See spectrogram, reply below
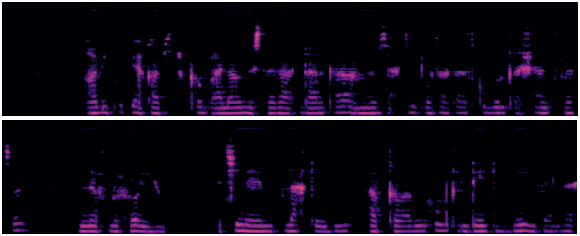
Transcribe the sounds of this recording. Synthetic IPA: ʔaβʔit̪ʰjo̞pʼjakʰaβzɨɾɨkʰːɐβbahlawimɐst̪ʰɐd̪at̪d̪aɾɡaːβmɐβzaħt̪ʰibo̞t̪ʰat̪ʰat̪kʰɨβuɾɡʼaʃant̪ʼɨɾɐt͡sʼɨ | nɐflɨħoɨjːu | ʔɨt̪ʰinajmɨflaħkʰɐjd̪iaβkʰɐβaβixumkʼɨnd̪ɐjɡize̞jɪfɐlːɨħ

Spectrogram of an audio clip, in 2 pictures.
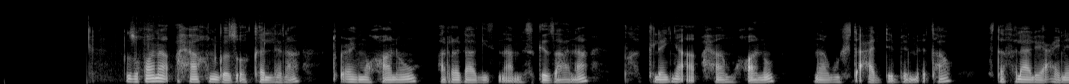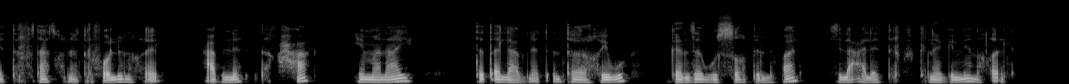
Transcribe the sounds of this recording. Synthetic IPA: zɨxo̞nɐa̰kʼħakɨnɡɐzʔokʰɐlːɐna | t̪ʼɨʕimuxʷa̰nu | ʔarːɐɡaɡit͡sʼnʔa̰mɨsɡɐzana | t̪ʰɨ̥xɨ̥kʰːɨlɐɲːa̰ʔa̰qʼħamuxʷanu | naβwʊʃt̪ʰʼḭʕad̪ːibɨmɨ̰ʔt̪ʰaw | z̥ɨt̪ʰɐfɐlalɐjuʕajnɐt̪ʰːɨɾfɨ̥t̪ʰat̪kʰɨnɐt̪ɾfo̰lːunɨxɨʔɨ̰l | ʕa̰βɨnːɐt̪ɨt̪ʰɐqʼħa | jɛmɐnaj | t̪ʰɐt̪ʼɐlːaβɨnːɐ̰t̪ɨnt̪ʰɐɾɐxiβu | ɡɐnzɐβwʊsːɨxbɨmɨbal | z̥ɨla̰ʕalɐt̪ʰɨɾfkʰɨnɐɡɨnːinɨxɨʔɨ̰l

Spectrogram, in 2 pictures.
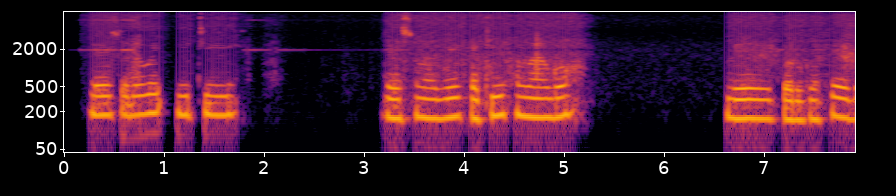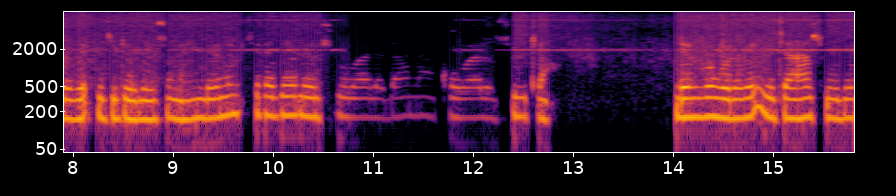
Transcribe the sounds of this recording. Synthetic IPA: lɛsɔɗɔwaʔitʰi | lɛsɔmabɛkatifamaɡɔ | bɛbɔɾɡɔfɛɾɗɔwaʔːitidɔlɛsɔmahindɛɗɔnu̥siɾad͡ʒɔlɛsuwaladanakɔwalasuta | ndɛnvɔŋɡɔɗɔwaʔitahasudɔ

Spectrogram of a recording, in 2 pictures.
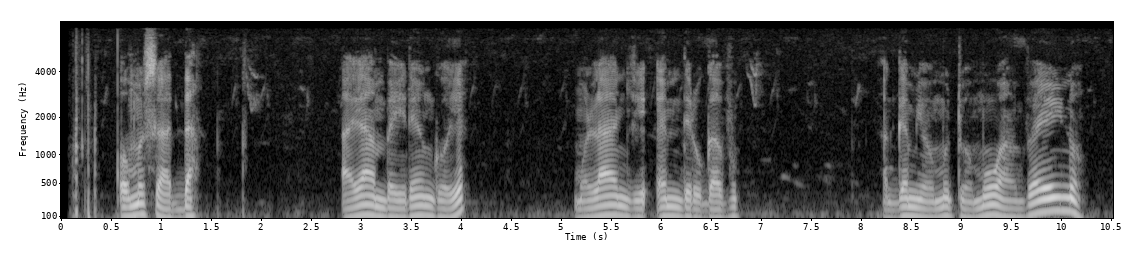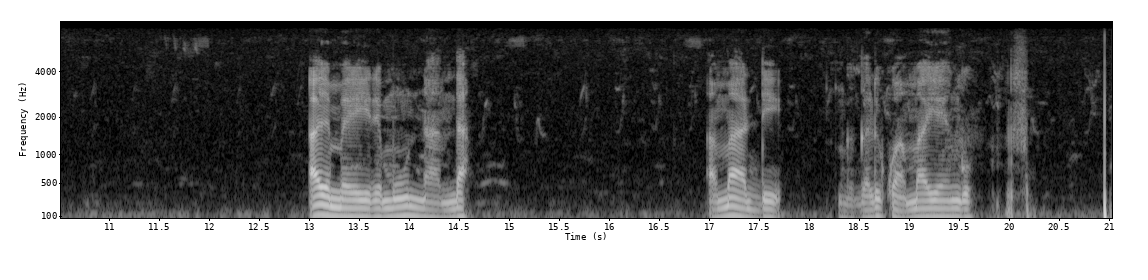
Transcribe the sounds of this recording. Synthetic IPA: o̞musaːða | jaːmbaiɾe̞ːŋɡo̞je̞ | mulaːɲɟiemiðiɾuɡavu | aɡe̞mjo̞ːmutoːmuwaːɱvaeino̞ | aje̞me̞ɾe̞iɾe̞munaːnda | a̰maːði | ŋɡaɡalikwaːmaje̞ːŋɡo

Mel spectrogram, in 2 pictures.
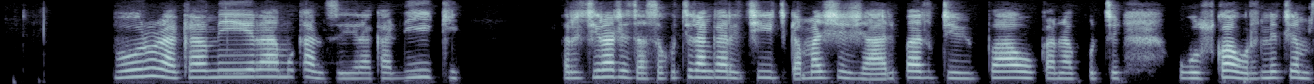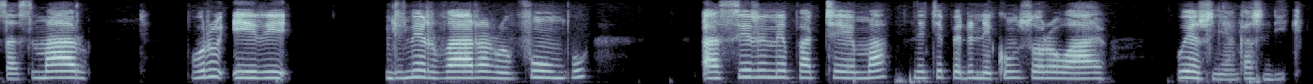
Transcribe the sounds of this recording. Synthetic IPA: bʱururakamiramukanziɾakaɗiːki | rit͡ʃiɾatid͡zase̞kutiraŋɡaɾit͡ʃiːd͡ʒɡamaʃiʒaːɾipartiʋipawokanak̚uti | ɦuswaɦurine̞temuzasimaːro | bʱuruiri | ndine̞ruʋararwe̞p͡fumbu | asirine̞patʰe̞mane̞te̞pe̞ɗune̞kumuso̞ɾo̞wajo̞ | uje̞ʐiɲaŋɡaʐiɗiːki̥

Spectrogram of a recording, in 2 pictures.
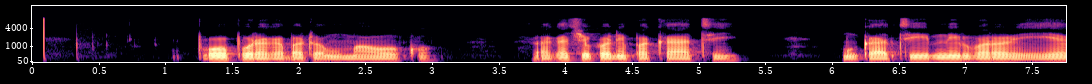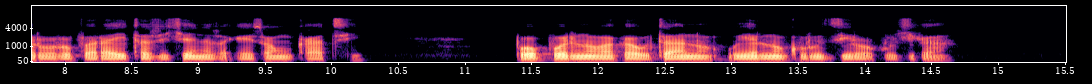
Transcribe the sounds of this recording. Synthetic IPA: pʰo̞po̞ɾakaɓatwamumao̞ko̞ | ra̰kat͡ʃekwane̞pakʰaːtʰi | mukatʰirine̞ɾuʋaɾorwejeɾorob͡vaɾʔaitʰaʐit͡ʃe̞ɲaʐa̰kaiswamukaːtʰi | pʰo̞̰po̞ɾino̞ʋakaɦutano̞uje̞rino̞kuɾud͡zirwa̰kuːd͡ʒɡa̰

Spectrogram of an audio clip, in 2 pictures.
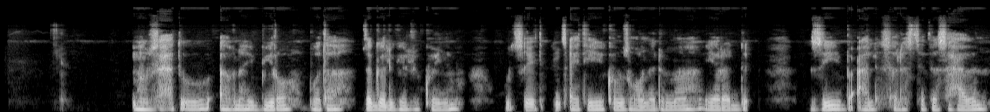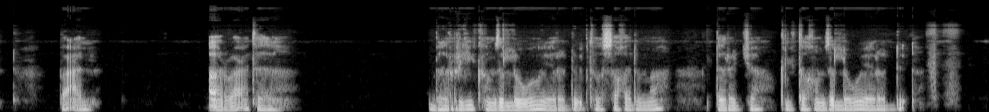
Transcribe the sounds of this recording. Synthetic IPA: mɐβzaħt̪ʰiʔuʔaβnajbiɾo̞bo̞t̪ʰaz̥ɐɡɐlɡɨlkʰo̞jnu | wʊt͡sʼit̪ʼʕɨnt͡sʼajt̪ʰikʰɐmzɨxo̞nɐd̪ɨmːajɛɾɐd̪ːɨʔ | ʔɨziba̰ʕa̰lsɐlɐst̪ʰɐt̪ʰɐsħaβɨn | b̥a̰ʕa̰l | ʔaɾba̰ʕt̪ʰɐ | bɐrːikʰɐmzɐlːɐwo̞jɛɾɐd̪ːɨʔɨt̪ʰɐwɔsːaxɐd̪ɨmːa | d̪̥ɐɾɐd͡ʒakʰɨlt̪ʰɐkʰɐmzɐlːɐwo̞jɛɾɐd̪ːɨʔ

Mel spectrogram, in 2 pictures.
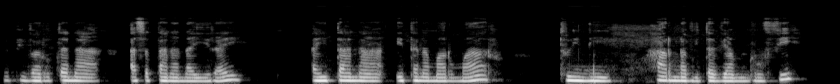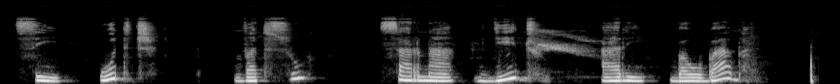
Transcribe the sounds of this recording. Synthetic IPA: apivaɾut̪anə | asat̪ananaiɾaj | aɦit̪anəet̪anəmaɾumaɾu̥ | t̪ʰujni | haɾunəvit̪aveaminirufi | si | ut̪i̥ʈ͡ʂə̥ | vat̪u̥su | saɾinə | id̪iʈ͡ʂu̥aɾi | baubabə̥

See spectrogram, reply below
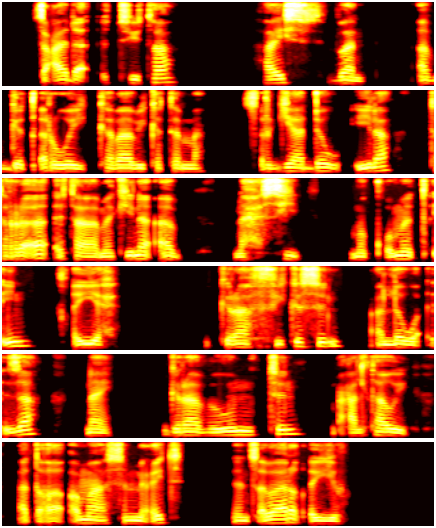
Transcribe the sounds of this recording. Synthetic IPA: sʼɐ̰ʕad̪aɨt̪ʰit̪ʰa | hajsban | aβɡɐt̪ʼɐ̰ɾwɔjkʰɐβaβikʰɐt̪ʰɐma | t͡sʼɨɾɡijad̪ɐwʔila | t̪ʰɨɾɐʔɐʔɨt̪ʰamɐkʰinaʔaβ | naħsi | mɐkʼːomɐt̪ʼɨn | qʼɐjːɪħ | ɡ̥ɾafikʰɨsɨn | ʔa̰lːɐwo̰ʔɨza | naj | ɡɨɾaβɨwnt̪ʰɨn | ma̰ʕa̰lt̪ʰawi | ʔa̰t̪ʼːɐ̰χʼa̰qʼɐ̰masɨmɨ̰ʕit̪ | zɐnt͡sʼɐβaɾɐqʼɨjːu

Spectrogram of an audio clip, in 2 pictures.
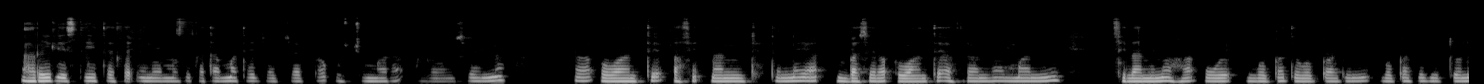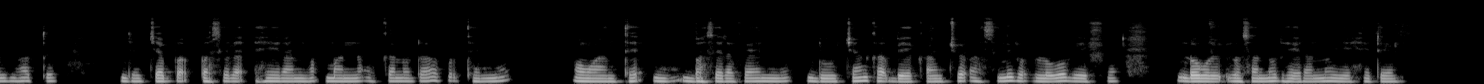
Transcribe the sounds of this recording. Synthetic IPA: ɐɾeːlɪst̪et̪ɛt̪ɐʔinɛmːɔfɪkɐt̪ɐmːɐt̪ɛd͡ʒɐd͡ʒːɐbːɐkʼʊt͡ʃːʊmɐɾɐɐlonsenːɐ | ɔwaːnt̪ɛɐfɪnɐnt̪ɛ̥t̪ɛnːɛjɐbɐsɪɾɐʔɔwaːnt̪ɛɐfɪɾɐnːɔmɐnːɪ | fɪlɐmɪnɔɦwɡɔbːɐt̪ɛɡɔbɐd̪ɡɔbːɐt̪ɛɡɪd̪ːonɪnhɐt̪ːɔ | d͡ʒɐd͡ʒɐbːɐb̥ɐsɛɾɐheːɾɐnːɔmɐnːɐɛkːɐnːɔd̪aːfʊt̪ʰɛnːɛ | ɔwɐnt̪ːɛbɐsɛɾɐkɐjɛnːɪd̪uːt͡ʃːɐŋkɐbeːkʼːɐnt͡ʃːɔʔɐsɪnɪɾɔlɔwɔɡe̞ːʃːɐ | ɾɔsɐnːɔɾheːɾɐnːɔjɛhɛd̪e

